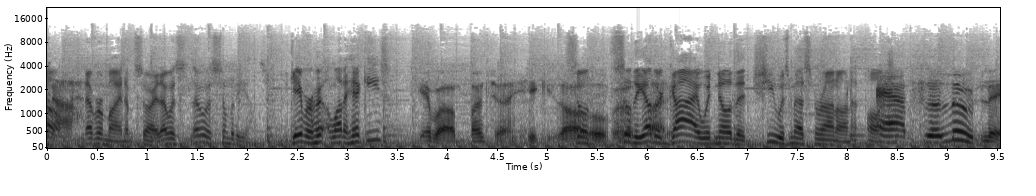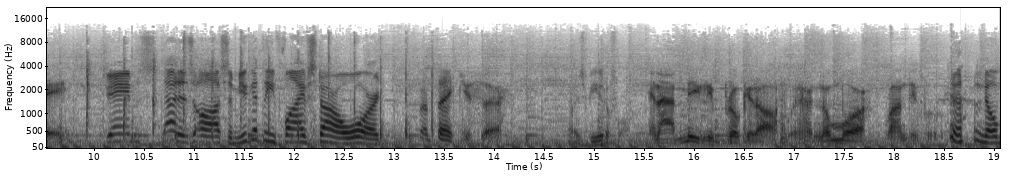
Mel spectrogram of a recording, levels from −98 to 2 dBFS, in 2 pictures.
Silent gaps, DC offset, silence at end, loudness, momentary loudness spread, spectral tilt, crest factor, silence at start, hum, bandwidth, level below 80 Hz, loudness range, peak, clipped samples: none; under 0.1%; 0 s; -13 LUFS; 10 LU; -5.5 dB/octave; 14 dB; 0 s; none; 13 kHz; -28 dBFS; 3 LU; 0 dBFS; under 0.1%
